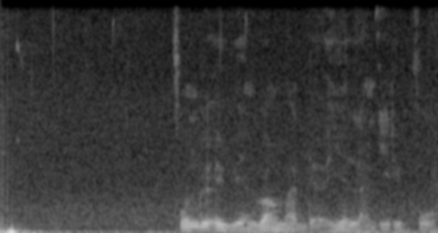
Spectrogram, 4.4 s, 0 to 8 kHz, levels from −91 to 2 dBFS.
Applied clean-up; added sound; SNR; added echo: none; Bird; -4 dB; none.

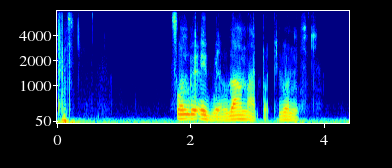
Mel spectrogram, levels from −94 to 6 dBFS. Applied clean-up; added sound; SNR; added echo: neural diffusion model UNIVERSE++.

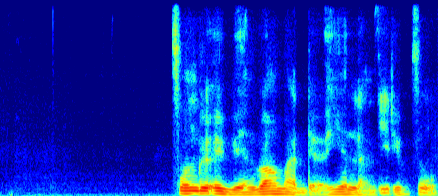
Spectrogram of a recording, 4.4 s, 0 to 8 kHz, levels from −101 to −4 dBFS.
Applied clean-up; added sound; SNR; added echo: neural mask model DeepFilterNet 3.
